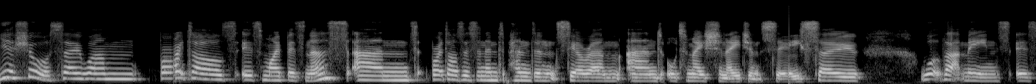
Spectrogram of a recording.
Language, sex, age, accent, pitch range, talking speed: English, female, 30-49, British, 150-185 Hz, 140 wpm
